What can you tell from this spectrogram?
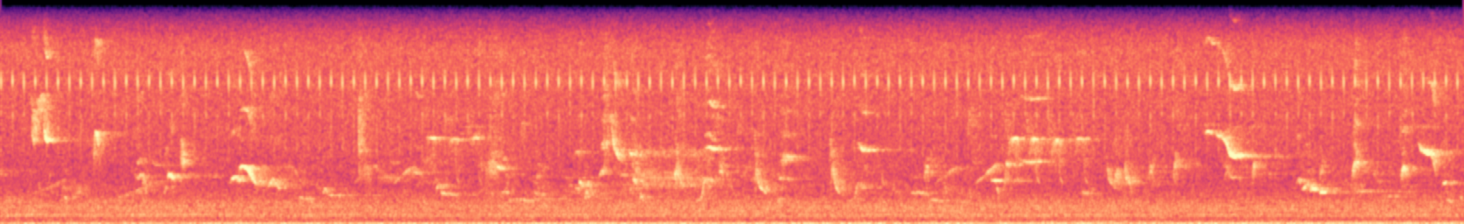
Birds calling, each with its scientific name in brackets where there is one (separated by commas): Gray Catbird (Dumetella carolinensis)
